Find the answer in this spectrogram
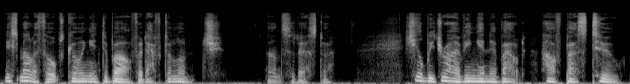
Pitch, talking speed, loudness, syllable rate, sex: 125 Hz, 160 wpm, -19 LUFS, 5.8 syllables/s, male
